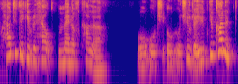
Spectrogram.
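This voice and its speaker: A woman's voice: mid-range voice, sing-song, a little fast, dark tone. A woman putting a question to a guest in a casual book club discussion, phrasing it in a hesitant, roundabout way.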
